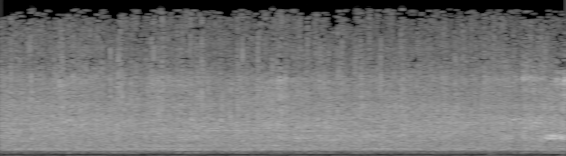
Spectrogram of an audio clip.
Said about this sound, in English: And now they win it. Hatterberg is mobbed at home plate. The crowd comes back to insane life.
